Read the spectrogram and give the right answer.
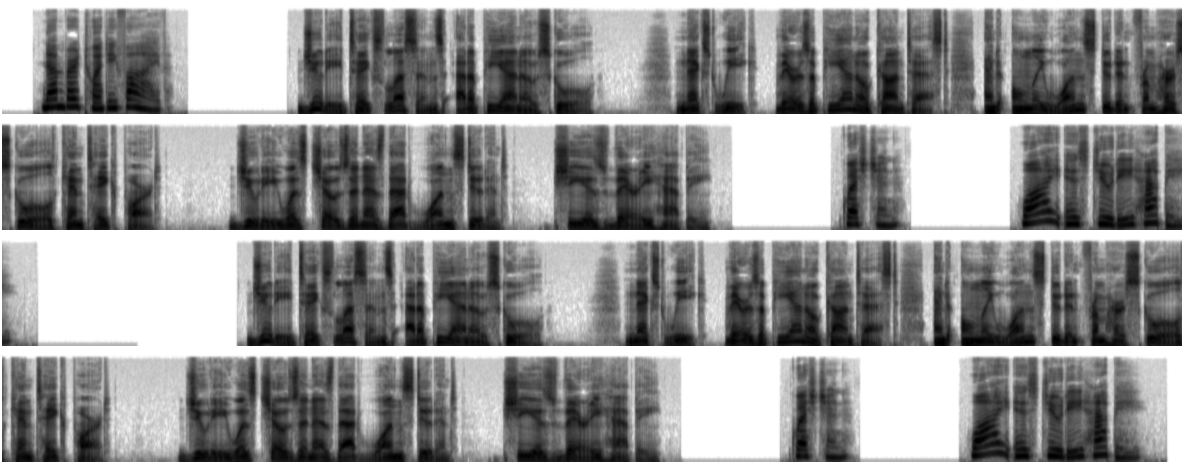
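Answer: She was chosen to take part in the piano contest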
